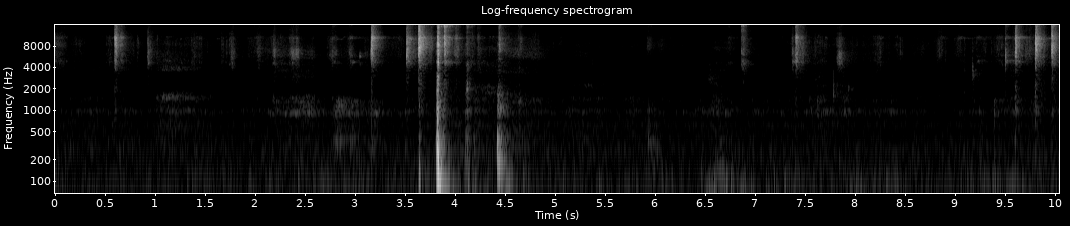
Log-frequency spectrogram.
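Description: Juggling balls being handled between runs: scattered light clicks, with a louder knock a little under four seconds in.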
